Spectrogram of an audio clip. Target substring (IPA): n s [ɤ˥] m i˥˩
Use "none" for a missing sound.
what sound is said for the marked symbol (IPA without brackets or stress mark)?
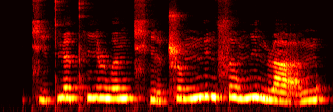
ɤ˥˧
